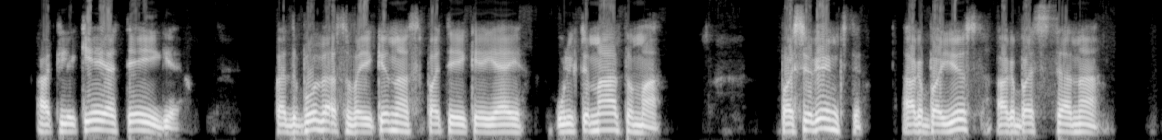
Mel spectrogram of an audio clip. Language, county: Lithuanian, Klaipėda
